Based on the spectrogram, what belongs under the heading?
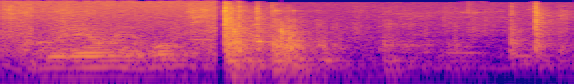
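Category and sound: household object, door being closed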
